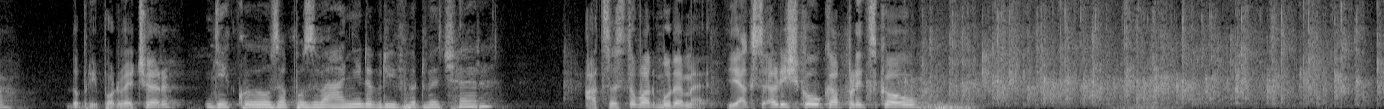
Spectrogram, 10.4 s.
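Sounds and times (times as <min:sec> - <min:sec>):
speech: 0:00.0 - 0:07.4
audience applause at a travel festival in Pardubice: 0:05.6 - 0:10.3.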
